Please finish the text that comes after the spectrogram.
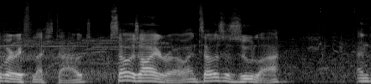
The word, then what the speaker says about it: Iroh: After, obviously, Iroh. Or Iroh, to say its proper pronunciation. But the movie, which doesn't exist, calls him Iroh.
